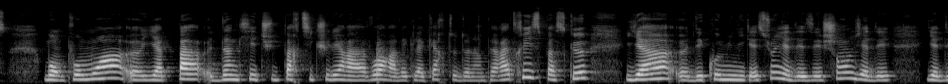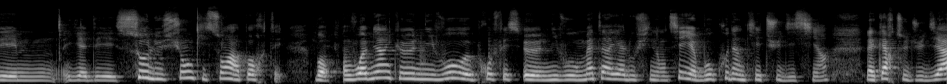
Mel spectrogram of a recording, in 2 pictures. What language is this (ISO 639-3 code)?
fra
